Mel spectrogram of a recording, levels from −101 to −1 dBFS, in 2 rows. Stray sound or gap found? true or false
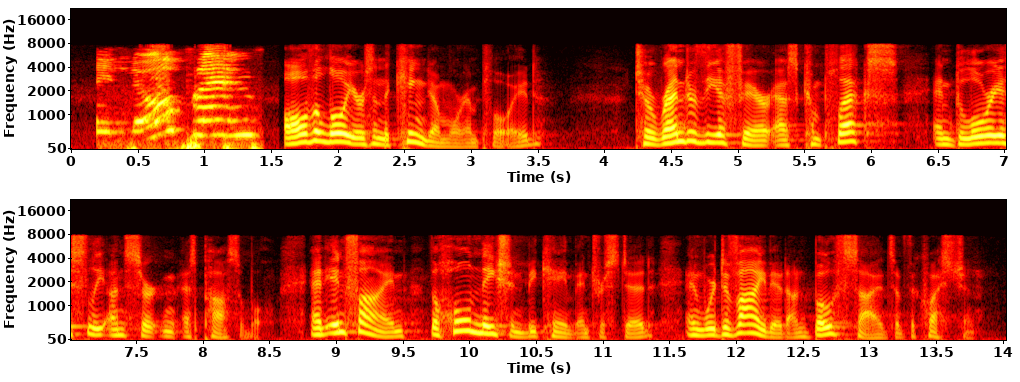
true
